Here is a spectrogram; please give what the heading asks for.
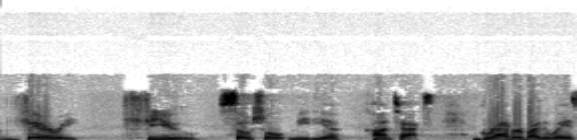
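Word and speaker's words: Grabbr: Next up, how about something called Grabber?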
